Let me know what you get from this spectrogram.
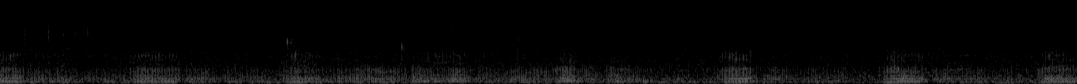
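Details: Pet cat resting beside its owner at night, a continuous low purr swelling in soft regular pulses, with faint rustling of bedding.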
